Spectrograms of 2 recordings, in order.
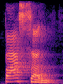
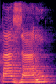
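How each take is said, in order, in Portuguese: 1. O som do meio é um s surdo. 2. O som do meio é um z sonoro.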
